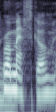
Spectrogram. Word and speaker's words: Romesco: And that's just so crazy, and that's awesome, delicious, you know, Mexican food, as opposed to, say, like a Romanesco? – Romesco. – Yeah. Romesco. I say it wrong every time.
